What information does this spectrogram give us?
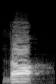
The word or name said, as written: bo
